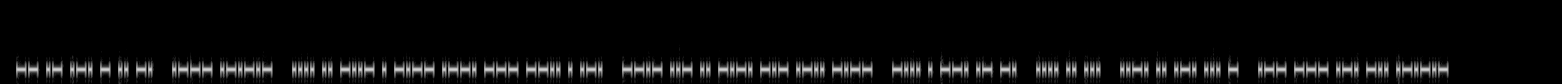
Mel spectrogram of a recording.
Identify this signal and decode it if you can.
Morse code, heard as a keyed tone, about 40 wpm, 700 Hz. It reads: MARTIN J. HIXEYPOZER QUICKLY BEGAN HIS FIRST WORD.
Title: Pangram Challenge v2 - 40wpm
